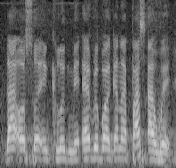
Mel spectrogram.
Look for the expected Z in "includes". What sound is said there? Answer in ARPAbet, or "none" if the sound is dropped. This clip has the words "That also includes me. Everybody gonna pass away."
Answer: none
